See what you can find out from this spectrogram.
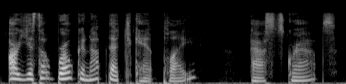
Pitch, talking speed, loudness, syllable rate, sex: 210 Hz, 190 wpm, -22 LUFS, 5.5 syllables/s, female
